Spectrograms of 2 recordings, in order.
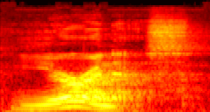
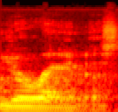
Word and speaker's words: Uranus: astronomy so this is my favorite planet Uranus that's the correct pronunciation not Uranus that's not the right way to say it so my wife gave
